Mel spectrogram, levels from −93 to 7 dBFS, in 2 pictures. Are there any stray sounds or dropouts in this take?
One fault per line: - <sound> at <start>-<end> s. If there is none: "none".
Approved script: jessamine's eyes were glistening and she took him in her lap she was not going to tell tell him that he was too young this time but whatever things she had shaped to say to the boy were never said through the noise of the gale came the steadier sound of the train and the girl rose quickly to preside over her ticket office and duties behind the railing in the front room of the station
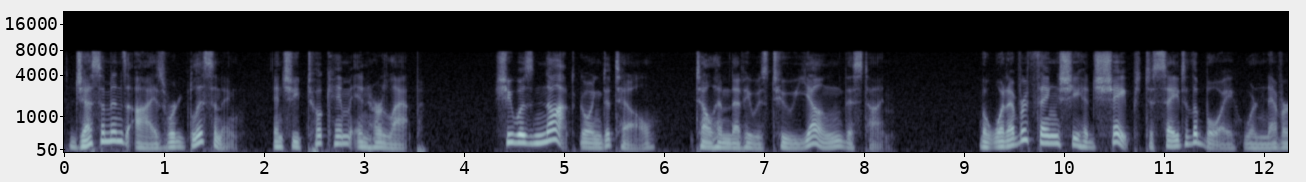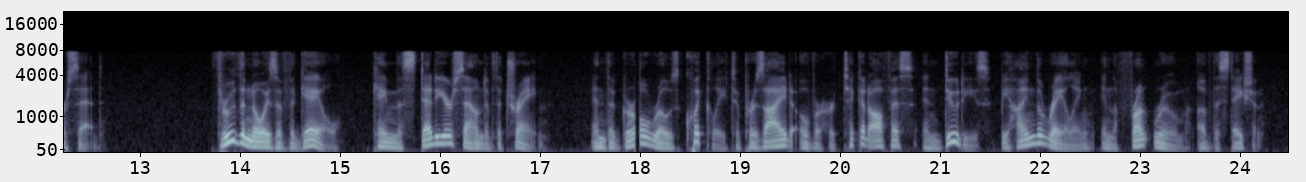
- dropout at 17.9-18.0 s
